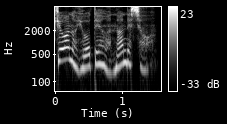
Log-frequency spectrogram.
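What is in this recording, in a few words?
HELLO, Japanese; Scout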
